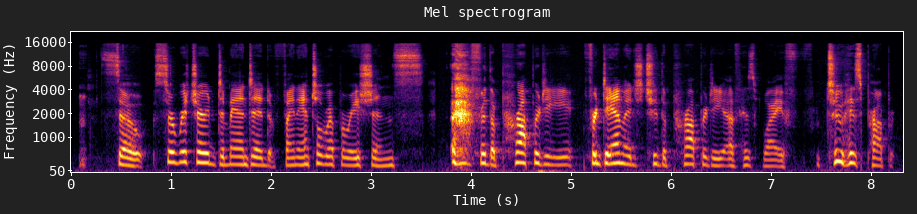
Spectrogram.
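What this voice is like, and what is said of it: Hoarse, strained voice. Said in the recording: “I'm sorry, I'm losing my voice.”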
